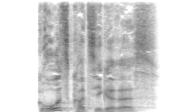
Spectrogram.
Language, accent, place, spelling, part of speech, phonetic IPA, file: German, Germany, Berlin, großkotzigeres, adjective, [ˈɡʁoːsˌkɔt͡sɪɡəʁəs], De-großkotzigeres.ogg
- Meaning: strong/mixed nominative/accusative neuter singular comparative degree of großkotzig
